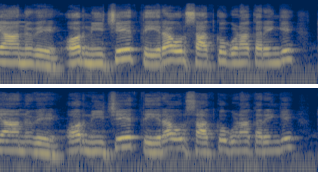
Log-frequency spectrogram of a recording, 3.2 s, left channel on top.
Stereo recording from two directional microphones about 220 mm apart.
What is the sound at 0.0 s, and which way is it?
Speech, 40° left (ahead or behind).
